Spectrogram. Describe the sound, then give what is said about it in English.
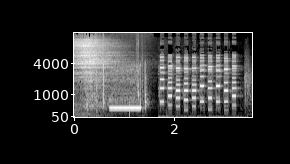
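A call to the Wow in the World show's phone line: a brief burst of noise and a steady low electronic tone, a click, then a telephone ring of about ten quick, evenly spaced bright pulses before the line goes quiet. “Hi, thanks for calling Wow in the World.”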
